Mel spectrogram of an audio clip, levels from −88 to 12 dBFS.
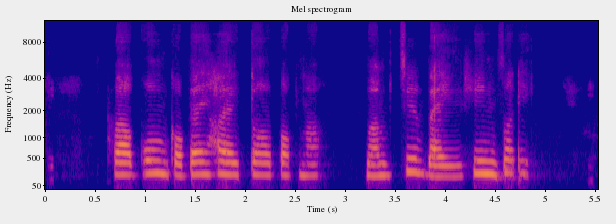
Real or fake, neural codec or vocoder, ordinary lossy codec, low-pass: fake; codec, 24 kHz, 0.9 kbps, WavTokenizer, medium music audio release; Opus, 16 kbps; 10.8 kHz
